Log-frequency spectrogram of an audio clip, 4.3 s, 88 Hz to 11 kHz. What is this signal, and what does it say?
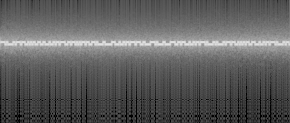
RTTY (50 baud, 170 Hz shift), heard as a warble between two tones, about 2000 Hz centre, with radio static. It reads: … 06235 79390 33142 …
